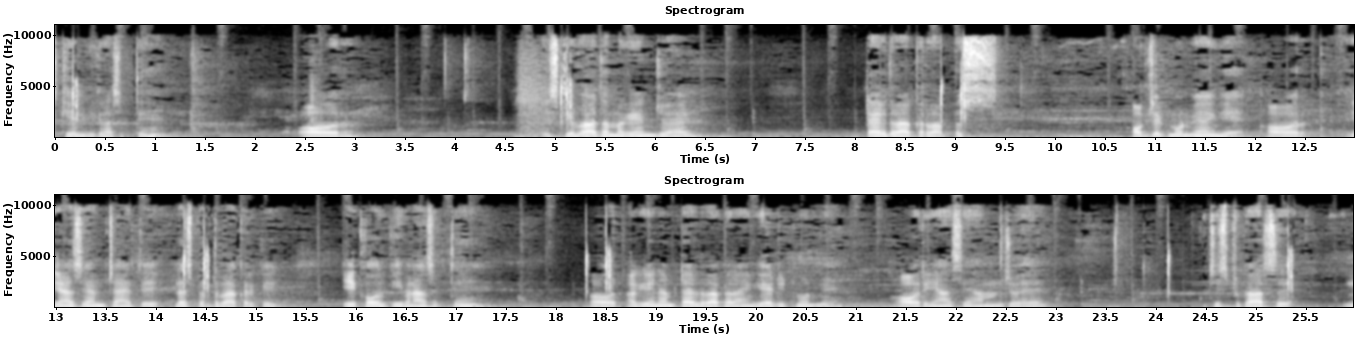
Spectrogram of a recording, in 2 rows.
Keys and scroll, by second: 8.0 Tab, 9.6 Tab, 18.9 Tab.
